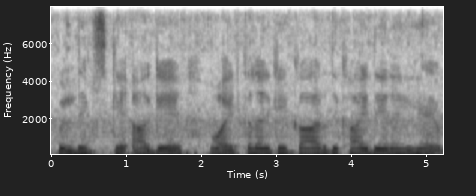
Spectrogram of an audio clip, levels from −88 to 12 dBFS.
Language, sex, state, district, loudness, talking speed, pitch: Hindi, female, Uttar Pradesh, Lucknow, -13 LUFS, 125 wpm, 210 Hz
